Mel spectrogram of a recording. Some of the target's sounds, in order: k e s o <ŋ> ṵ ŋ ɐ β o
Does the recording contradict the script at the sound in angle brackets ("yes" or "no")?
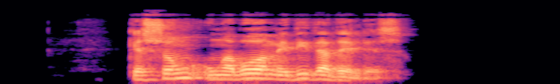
no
